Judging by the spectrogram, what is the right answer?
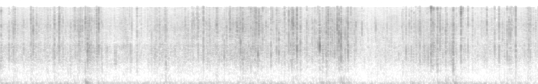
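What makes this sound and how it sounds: Flat plastic sequin fabric lying on a table is scrubbed back and forth with plastic finger-massager tools held in both hands. The result is a steady, dense crinkling scratch over a low rumble, broken by brief sharper clicks.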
